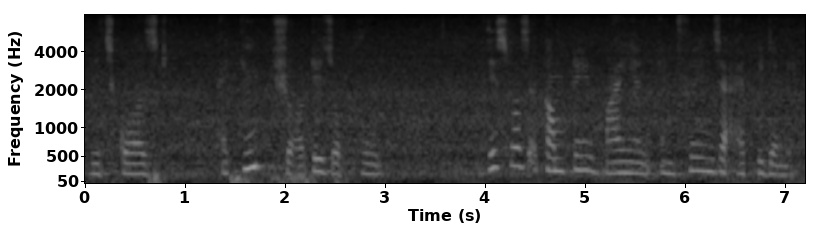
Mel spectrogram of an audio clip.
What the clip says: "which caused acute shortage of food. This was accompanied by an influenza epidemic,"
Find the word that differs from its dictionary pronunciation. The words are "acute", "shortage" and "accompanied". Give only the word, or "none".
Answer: none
